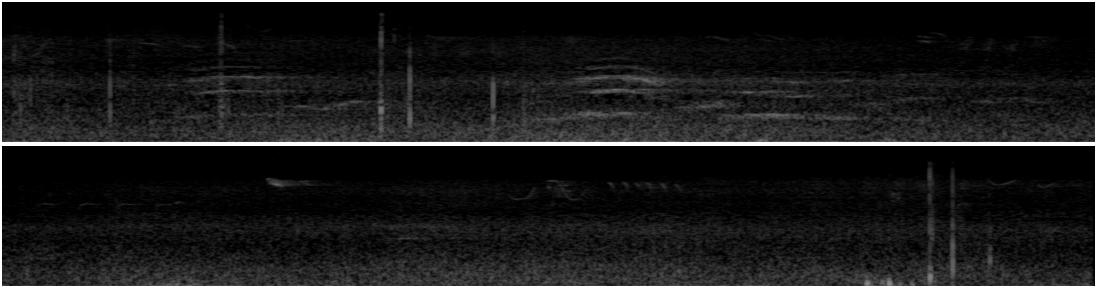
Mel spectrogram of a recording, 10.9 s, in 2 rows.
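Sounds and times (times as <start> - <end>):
bird chirps and trill: 0.8 - 7.0.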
